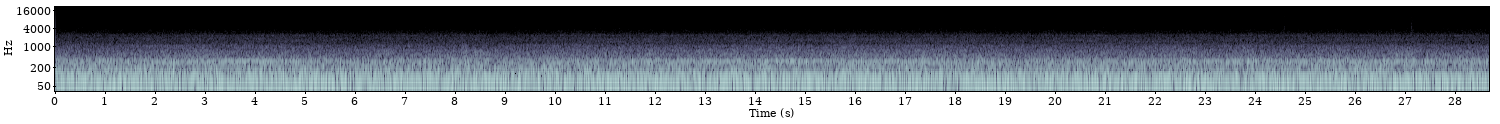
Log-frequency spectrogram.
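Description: Keisei Skyliner express train running at speed, heard from inside the car: a steady low rumble of wheels on rail, with a steady hum running over it.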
